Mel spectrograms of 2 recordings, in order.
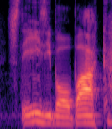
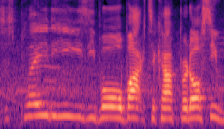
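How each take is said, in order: First: Quietly resigned, replaying the error; resigned mutter. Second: Higher, pleading with the player; "back" stressed in frustration; exasperated, telling him what he should have done; exasperated plea. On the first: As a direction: lower and softer, deflated. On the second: Exasperated at teammate's mistake. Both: Real, not acted.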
